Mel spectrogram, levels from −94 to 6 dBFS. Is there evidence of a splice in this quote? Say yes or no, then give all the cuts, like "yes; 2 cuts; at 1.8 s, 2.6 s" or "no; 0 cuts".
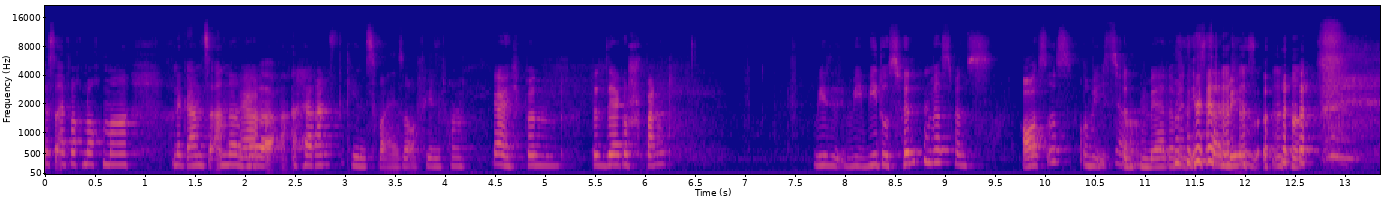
no; 0 cuts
